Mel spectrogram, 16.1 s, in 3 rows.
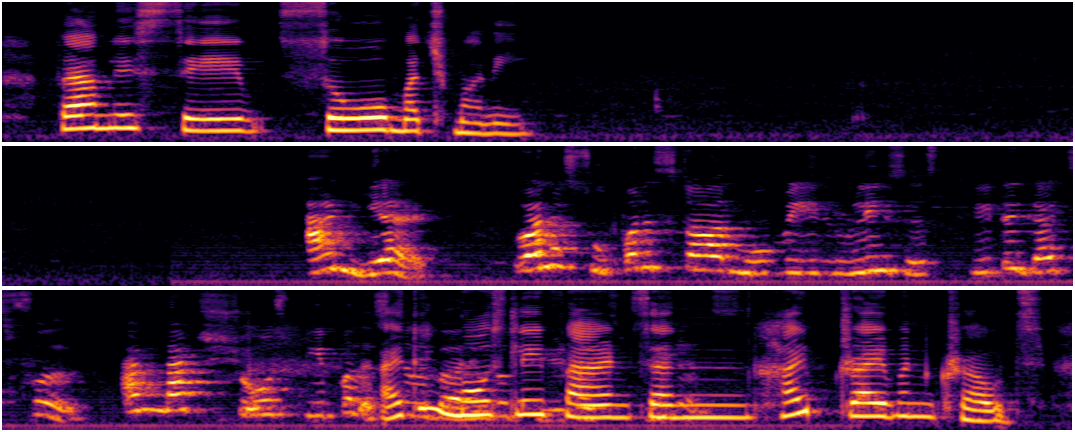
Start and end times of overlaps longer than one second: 12.6-14.2

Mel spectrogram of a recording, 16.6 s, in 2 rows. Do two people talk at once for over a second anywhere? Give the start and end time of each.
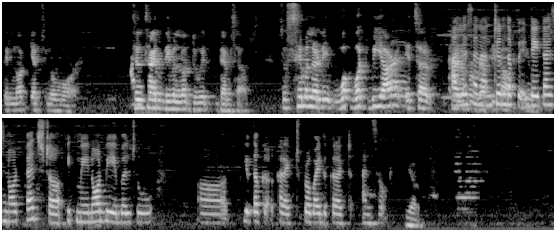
6.7-8.1

